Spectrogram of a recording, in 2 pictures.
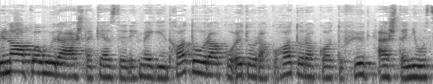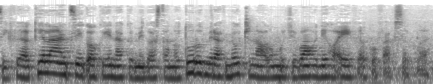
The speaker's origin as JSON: {"language": "Hungarian", "town": "Muzslya", "region": "Vojvodina", "country": "Serbia", "tie": "born or raised there", "also_born_or_lived": "Zrenjanin (Erzsébetlak) / Bláto", "said": "igaz, hogy én Erzsébet lakon születtem, de kicsi voltam, amikor eljöttünk ide Muzslára lakni"}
